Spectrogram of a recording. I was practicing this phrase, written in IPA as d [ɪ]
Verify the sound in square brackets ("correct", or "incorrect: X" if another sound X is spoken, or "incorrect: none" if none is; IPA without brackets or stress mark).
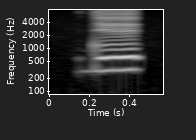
correct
